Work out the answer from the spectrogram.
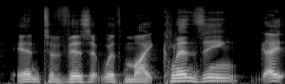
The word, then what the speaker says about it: Klinzing: to visit with Mike cleansing okay Mike is that how you say your last name that is exactly how you say you got it right just like it looks although it's been butchered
